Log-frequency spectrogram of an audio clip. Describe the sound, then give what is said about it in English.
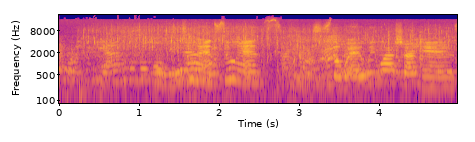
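Water runs from a tap as children wash their hands before lunch at a Head Start preschool in East Oakland. Steady splashing flows under continuous children's voices and chatter. “Wash our hands. Back at the Head Start in East Oakland, the kids are cleaning up for lunch and then a nap.”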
